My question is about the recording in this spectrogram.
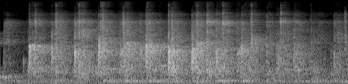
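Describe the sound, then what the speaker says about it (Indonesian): A classroom of students clapping for a group during a lesson, with loud, close claps falling into a regular rhythmic pattern of repeated bursts. "Tepuk tangan untuk kelompok yang tinggi."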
